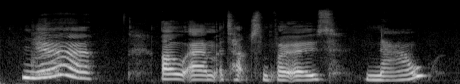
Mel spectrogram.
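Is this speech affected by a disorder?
No.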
